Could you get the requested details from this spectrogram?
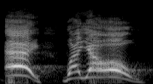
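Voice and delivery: put-on high, loud, slow kid's yell; yelled question. Boy yelling at parents from the back seat, loud and high. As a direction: shout it from the back seat, laughing. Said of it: "so I yelled to the front seat".

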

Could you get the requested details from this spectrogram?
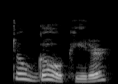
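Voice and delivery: high plea falling away on the name; entreating. A narrator's reading. Wendy begs Peter not to leave, entreating. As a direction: beg him to stay, pitched high. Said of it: "she entreated".

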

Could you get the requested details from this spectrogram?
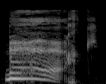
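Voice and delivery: high gasp, then a drawn-out yuck; grossed-out outcry; disgusted exclamation. A narrator's reading. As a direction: recoil in disgust.

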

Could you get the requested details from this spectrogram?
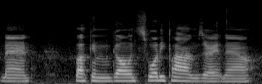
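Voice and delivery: ordinary talk

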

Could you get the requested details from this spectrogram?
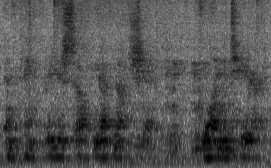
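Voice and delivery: God quietly correcting the grieving man, soft; quiet rebuke. Retold or imitated. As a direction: rebuke him softly, almost hushed.

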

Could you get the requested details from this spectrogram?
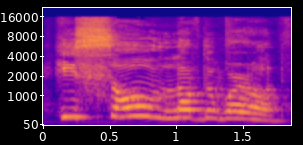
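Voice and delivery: "so" held long and high; slow, passionate weight on "so"; stress on SO. Shown as a demonstration. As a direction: lean hard into the word "so". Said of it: "The emphasis on that word so".

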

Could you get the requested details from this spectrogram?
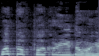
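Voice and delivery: high-pitched imitated scolding; angry yell. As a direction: bark it at the recruit. Chief yelling at recruit.

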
